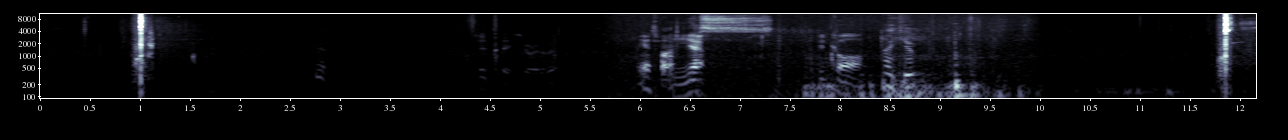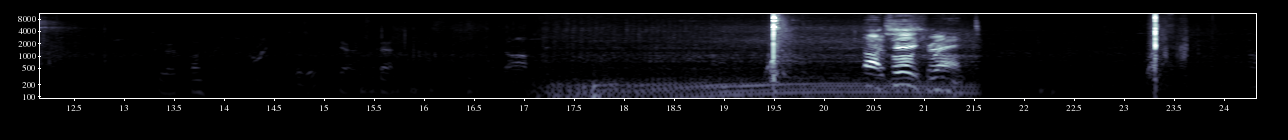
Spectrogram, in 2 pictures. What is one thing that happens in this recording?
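A golf club sharply strikes a ball outdoors.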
